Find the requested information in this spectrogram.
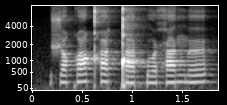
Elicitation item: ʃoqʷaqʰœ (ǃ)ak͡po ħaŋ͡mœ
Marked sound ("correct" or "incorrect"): correct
